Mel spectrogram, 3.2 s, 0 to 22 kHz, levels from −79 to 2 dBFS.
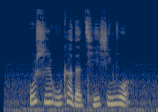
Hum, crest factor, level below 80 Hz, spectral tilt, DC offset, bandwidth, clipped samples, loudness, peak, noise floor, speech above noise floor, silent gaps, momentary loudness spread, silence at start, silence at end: none; 16 dB; -52 dBFS; -4.5 dB/octave; under 0.1%; 16 kHz; under 0.1%; -30 LUFS; -16 dBFS; -50 dBFS; 20 dB; none; 11 LU; 0.05 s; 0 s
